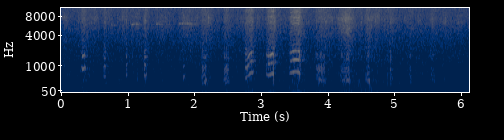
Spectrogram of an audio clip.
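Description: Two-week-old puppy squeaking faintly: a run of short, rising whimpers, about a dozen, loudest just past the middle.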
